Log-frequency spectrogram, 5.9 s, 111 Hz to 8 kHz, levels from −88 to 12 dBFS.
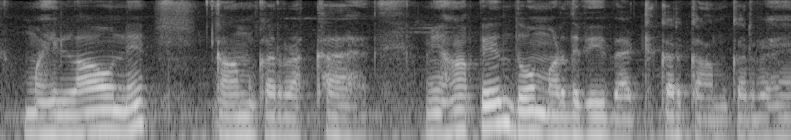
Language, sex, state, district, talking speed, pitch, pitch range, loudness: Maithili, male, Bihar, Muzaffarpur, 160 wpm, 115 Hz, 110-125 Hz, -16 LUFS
